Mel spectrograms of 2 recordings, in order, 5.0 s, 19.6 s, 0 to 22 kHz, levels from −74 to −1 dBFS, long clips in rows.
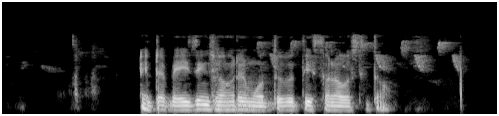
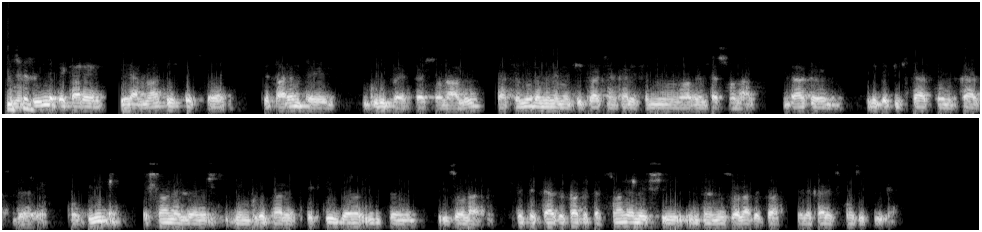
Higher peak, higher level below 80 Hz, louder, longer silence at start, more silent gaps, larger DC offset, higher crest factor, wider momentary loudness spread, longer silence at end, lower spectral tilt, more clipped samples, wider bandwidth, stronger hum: about the same, 0 dBFS vs 0 dBFS; about the same, -50 dBFS vs -48 dBFS; about the same, -15 LUFS vs -14 LUFS; first, 0.7 s vs 0.05 s; second, none vs 2.45-2.56 s, 4.84-4.88 s, 7.64-7.71 s; neither; about the same, 16 dB vs 14 dB; first, 17 LU vs 9 LU; second, 0.35 s vs 0.85 s; second, -5.5 dB/octave vs -12.5 dB/octave; neither; first, 7.8 kHz vs 3.7 kHz; neither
